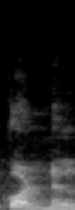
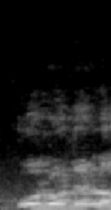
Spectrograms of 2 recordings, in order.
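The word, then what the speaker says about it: colonel: যেটাকে বলে আসো কি কর্নেল কর্নেল কর্নেল আস এটা কর্নেল না কলোনেলও হবে না কর্নেলও হবে না এটা হবে কারনেল সি ও এল ও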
